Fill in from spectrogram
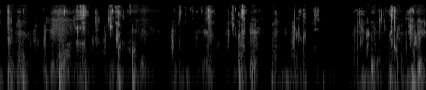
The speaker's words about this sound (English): I think a lot of people do. But it's okay. We don't care. Enjoy our chewing.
